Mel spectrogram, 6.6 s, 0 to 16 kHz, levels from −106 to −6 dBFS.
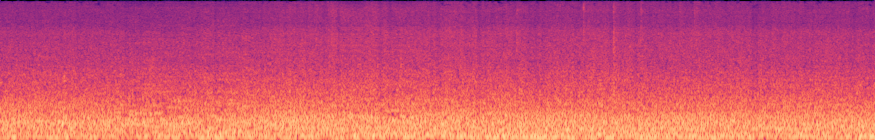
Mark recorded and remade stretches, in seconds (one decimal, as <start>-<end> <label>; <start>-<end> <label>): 0.0-0.9 recorded; 0.9-1.9 remade; 1.9-2.5 recorded; 2.5-3.1 remade; 3.1-6.6 recorded

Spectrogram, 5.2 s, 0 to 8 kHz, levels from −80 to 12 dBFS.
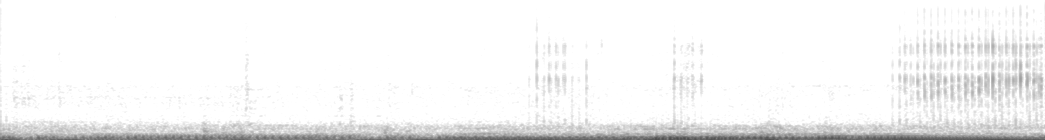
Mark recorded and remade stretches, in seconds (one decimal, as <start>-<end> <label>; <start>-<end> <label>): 0.0-3.1 recorded; 3.1-3.7 remade; 3.7-5.2 recorded

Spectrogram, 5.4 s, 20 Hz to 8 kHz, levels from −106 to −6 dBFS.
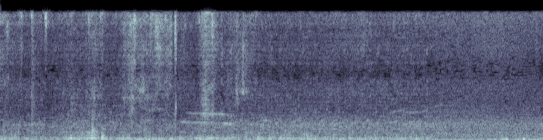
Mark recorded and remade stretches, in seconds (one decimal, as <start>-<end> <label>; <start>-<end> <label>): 0.0-4.3 remade; 4.3-5.4 recorded

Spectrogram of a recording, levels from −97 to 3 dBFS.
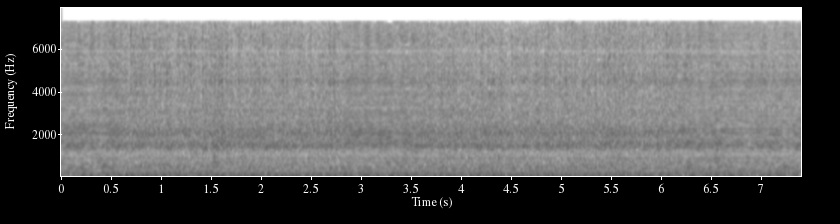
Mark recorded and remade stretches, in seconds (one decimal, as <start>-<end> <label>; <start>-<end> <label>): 0.0-0.6 remade; 0.6-2.8 recorded; 2.8-3.6 remade; 3.6-6.1 recorded; 6.1-7.4 remade

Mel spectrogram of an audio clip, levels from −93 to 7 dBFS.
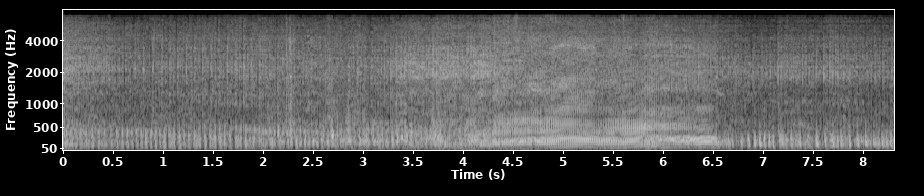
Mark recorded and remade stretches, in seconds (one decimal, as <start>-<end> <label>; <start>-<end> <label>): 0.0-4.8 remade; 4.8-5.8 recorded; 5.8-8.3 remade

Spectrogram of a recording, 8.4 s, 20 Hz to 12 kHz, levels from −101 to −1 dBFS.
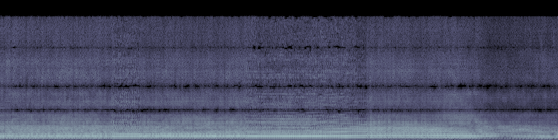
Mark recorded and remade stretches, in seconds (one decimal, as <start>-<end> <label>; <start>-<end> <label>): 0.0-1.7 remade; 1.7-2.1 recorded; 2.1-3.7 remade; 3.7-5.5 recorded; 5.5-8.4 remade

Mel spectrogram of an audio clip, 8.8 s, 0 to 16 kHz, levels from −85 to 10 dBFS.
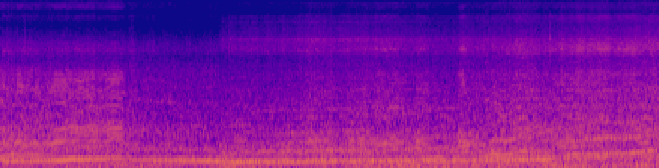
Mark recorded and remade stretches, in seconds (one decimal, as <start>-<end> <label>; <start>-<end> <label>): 0.0-8.8 recorded

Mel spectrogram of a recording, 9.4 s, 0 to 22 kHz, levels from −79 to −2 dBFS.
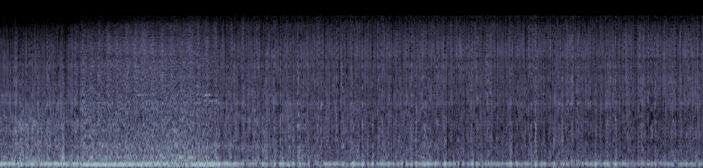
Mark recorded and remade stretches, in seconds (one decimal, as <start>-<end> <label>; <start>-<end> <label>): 0.0-1.1 remade; 1.1-2.9 recorded; 2.9-9.4 remade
